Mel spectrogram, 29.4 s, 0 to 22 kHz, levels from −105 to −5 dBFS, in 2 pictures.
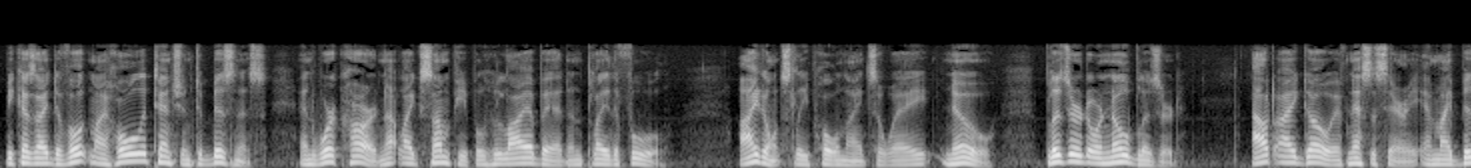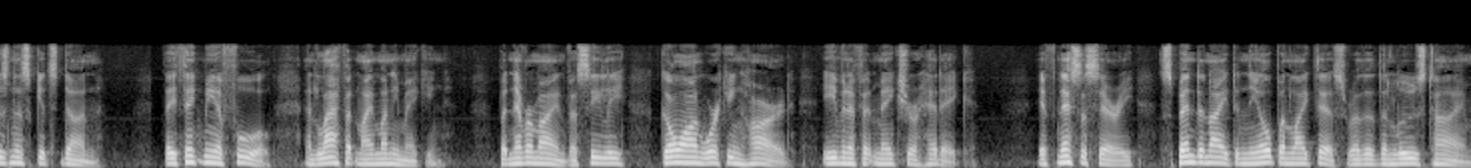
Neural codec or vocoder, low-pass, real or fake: none; 7.2 kHz; real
